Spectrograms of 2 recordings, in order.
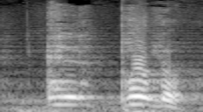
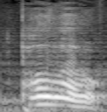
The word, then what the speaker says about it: pollo: just chicken in spanish it's just el pollo like stop sing polo on purpose like girlfriend you know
